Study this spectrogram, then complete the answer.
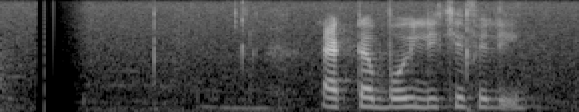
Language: Bangla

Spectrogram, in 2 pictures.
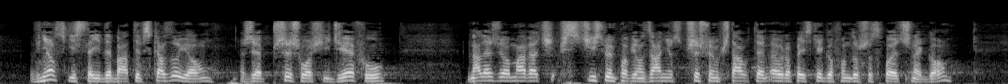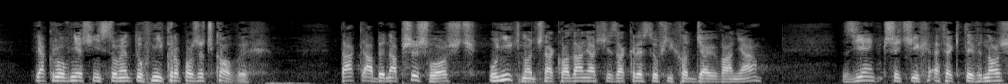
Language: Polish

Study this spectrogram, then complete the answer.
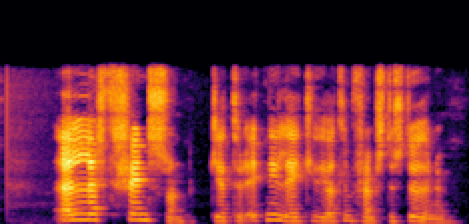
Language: Icelandic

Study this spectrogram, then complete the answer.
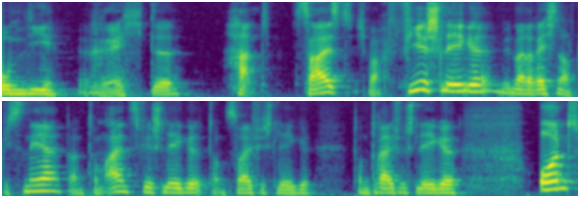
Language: German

